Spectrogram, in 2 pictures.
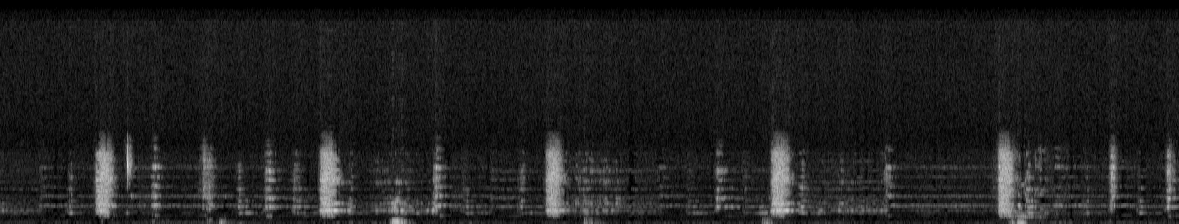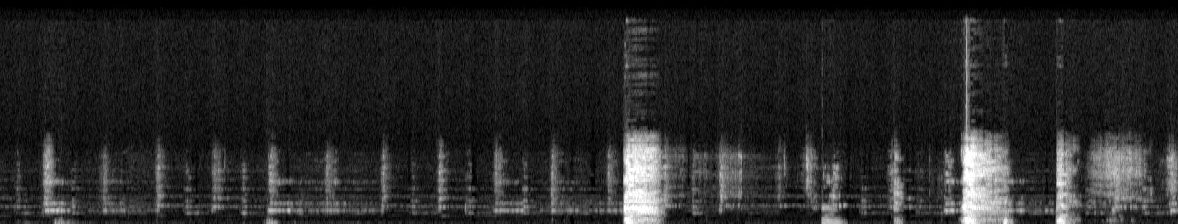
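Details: An adult man with cerebral palsy, during his hands-and-knees exercise routine on a mat, gives a couple of short, sharp coughs amid faint regular ticking and quiet room sounds.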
